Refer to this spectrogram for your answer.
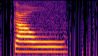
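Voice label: "gau3", Cantonese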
